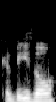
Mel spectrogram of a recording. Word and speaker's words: Caviezel: And I believe this was John, is it Caviezel? Is that not John Caviezel? How do you say his name? Hazel. Caviezel.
